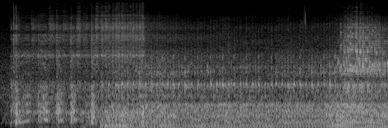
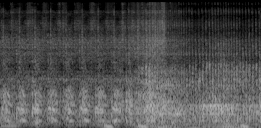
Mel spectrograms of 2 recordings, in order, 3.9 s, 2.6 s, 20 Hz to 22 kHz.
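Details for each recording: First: Abandoned 30-year-old Peugeot 106 on a road trip, cut out after about 10 seconds of driving: starter churns in quick bursts before the engine catches and settles into an uneven idle; stall and restart. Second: 30-year-old abandoned Peugeot 106 diesel, run with fuel drawn up to the pump, pickup out of the tank: starter churns briefly, then it catches and settles into a steady clattering idle.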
